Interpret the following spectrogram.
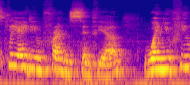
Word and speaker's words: Pleiadian: So, Canadian rhymes with Pleiadian, thank you.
